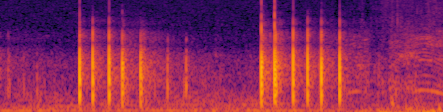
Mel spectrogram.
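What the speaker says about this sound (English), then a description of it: "the rear vehicle comes under fire" Gunfire aimed at armoured personnel carriers sounds as two quick bursts of sharp cracks, around half a dozen shots each, fairly faint and separated by a brief pause.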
